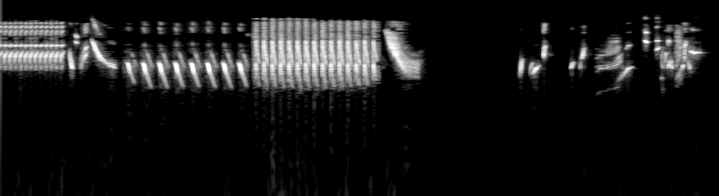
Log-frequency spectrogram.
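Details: European goldfinch singing in the field: a buzzy trill, a series of bright repeated slurred notes, a dense rattling trill with a falling slur, then a pause and scattered tinkling twitters.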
